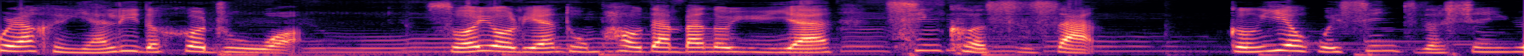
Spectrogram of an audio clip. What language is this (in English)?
Chinese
